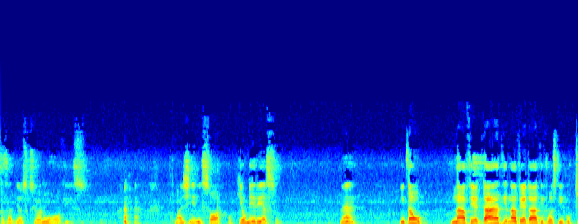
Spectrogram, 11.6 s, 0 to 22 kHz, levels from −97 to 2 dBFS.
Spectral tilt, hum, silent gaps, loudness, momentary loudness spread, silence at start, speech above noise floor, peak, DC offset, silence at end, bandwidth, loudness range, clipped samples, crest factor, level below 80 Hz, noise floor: -5 dB/octave; none; none; -21 LUFS; 18 LU; 0 s; 30 dB; -2 dBFS; under 0.1%; 0 s; 9.2 kHz; 14 LU; under 0.1%; 22 dB; -56 dBFS; -52 dBFS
